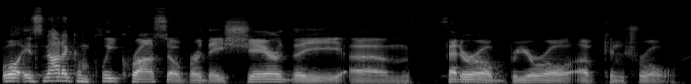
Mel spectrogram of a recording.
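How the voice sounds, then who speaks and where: Brief: low, resonant male co-host, rambling gaming chat. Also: slow pace, clean tone. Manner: chatty, self-deprecating, rambling with fillers. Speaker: podcast co-host. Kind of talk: casual gaming podcast chat.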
